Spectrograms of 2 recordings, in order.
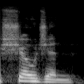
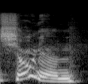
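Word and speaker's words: shōnen: what I was saying you kept saying shoan I'm sorry I meant Shonen yeah you kept you kept pronouncing it with a J I'm mispronouncing everything today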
